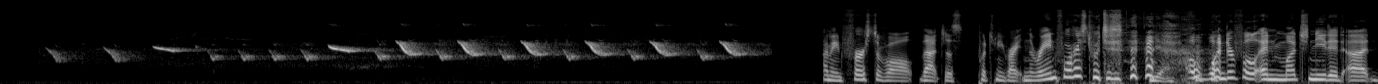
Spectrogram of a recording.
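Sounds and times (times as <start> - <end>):
male Venezuelan troupial song: 0.4 - 7.7
speech: 8.2 - 13.7
laughter: 11.0 - 12.4.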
